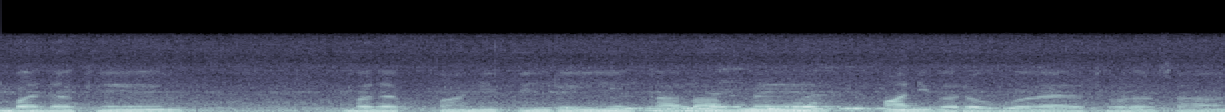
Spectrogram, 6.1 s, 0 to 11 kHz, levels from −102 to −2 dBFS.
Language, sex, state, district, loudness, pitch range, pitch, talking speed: Hindi, male, Bihar, Madhepura, -23 LUFS, 140-145 Hz, 140 Hz, 145 wpm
